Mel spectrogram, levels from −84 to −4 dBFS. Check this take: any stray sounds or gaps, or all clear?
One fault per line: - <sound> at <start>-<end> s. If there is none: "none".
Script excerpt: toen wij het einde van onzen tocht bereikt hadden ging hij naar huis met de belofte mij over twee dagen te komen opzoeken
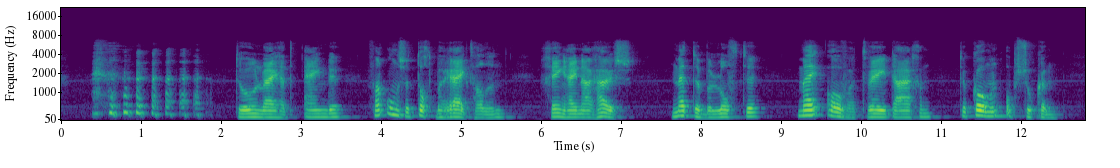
- laugh at 0.4-1.9 s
